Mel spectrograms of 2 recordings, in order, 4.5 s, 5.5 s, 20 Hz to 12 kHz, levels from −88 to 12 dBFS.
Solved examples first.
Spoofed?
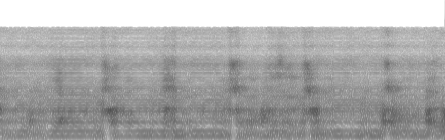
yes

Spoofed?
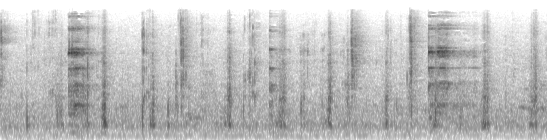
no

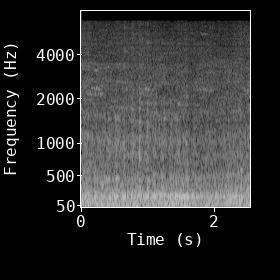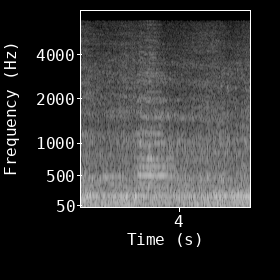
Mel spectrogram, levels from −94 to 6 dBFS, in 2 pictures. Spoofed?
no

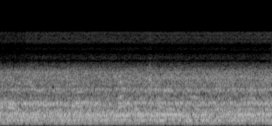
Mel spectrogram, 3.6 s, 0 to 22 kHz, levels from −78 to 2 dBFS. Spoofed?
no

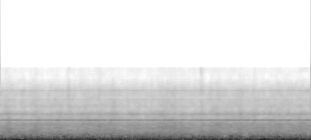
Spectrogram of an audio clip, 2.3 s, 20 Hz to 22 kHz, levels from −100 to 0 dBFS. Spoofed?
yes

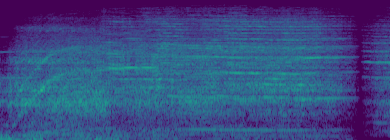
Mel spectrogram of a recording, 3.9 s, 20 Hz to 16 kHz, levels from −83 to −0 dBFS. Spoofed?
no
